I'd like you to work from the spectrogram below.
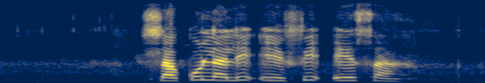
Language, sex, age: Southern Sotho, female, 18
